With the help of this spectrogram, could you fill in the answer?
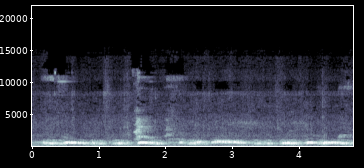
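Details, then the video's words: Spotted dove cooing in close, warbling low phrases, the notes bending slightly upward mid-sequence, with a brief higher squeak near the start. "Spotted Dove Cooing"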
